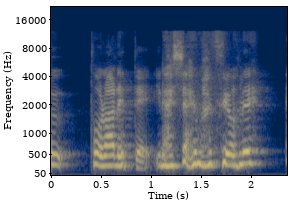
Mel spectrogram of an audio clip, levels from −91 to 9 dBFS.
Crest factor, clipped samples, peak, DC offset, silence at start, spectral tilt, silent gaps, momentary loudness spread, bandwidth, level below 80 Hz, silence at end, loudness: 14 dB; under 0.1%; -4 dBFS; under 0.1%; 0 s; -4 dB/octave; none; 6 LU; 12.5 kHz; -68 dBFS; 0.25 s; -18 LUFS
